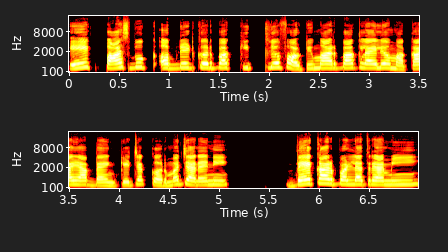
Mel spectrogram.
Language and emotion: Goan Konkani, angry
